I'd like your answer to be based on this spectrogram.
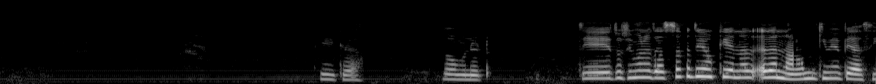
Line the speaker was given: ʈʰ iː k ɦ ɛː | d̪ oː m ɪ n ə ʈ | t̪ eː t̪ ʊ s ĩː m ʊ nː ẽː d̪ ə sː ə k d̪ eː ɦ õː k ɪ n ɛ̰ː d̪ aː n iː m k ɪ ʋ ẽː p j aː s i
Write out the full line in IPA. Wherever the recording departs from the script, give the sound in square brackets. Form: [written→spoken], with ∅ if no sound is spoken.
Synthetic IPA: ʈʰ iː k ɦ ɛː | d̪ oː m ɪ n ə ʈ | t̪ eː t̪ ʊ s ĩː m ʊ [nː→n] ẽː d̪ ə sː ə k d̪ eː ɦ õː k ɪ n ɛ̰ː d̪ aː n [iː→aː] m k ɪ ʋ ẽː p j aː s i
